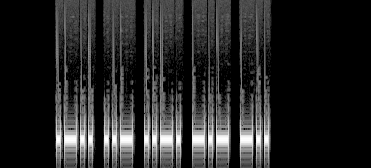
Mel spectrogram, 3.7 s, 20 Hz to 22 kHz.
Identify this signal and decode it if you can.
Morse code, heard as a keyed tone, about 29 wpm, 690 Hz. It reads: LUFKD
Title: Code Groups - 5 Letters - 30wpm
